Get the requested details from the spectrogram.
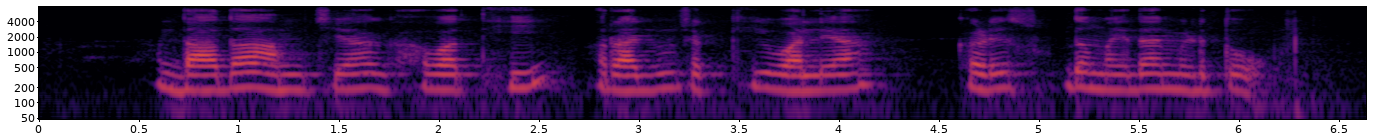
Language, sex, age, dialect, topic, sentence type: Marathi, male, 31-35, Varhadi, agriculture, statement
